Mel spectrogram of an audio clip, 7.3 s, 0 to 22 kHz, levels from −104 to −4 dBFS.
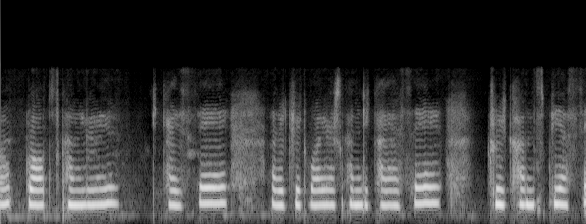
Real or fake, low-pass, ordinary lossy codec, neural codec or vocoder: fake; 7.2 kHz; none; codec, 16 kHz, 4 kbps, FreqCodec, smaller model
